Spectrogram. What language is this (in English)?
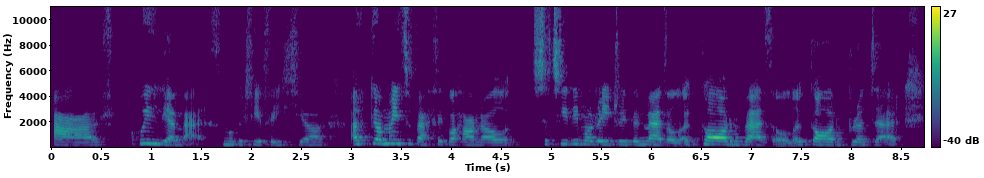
Welsh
